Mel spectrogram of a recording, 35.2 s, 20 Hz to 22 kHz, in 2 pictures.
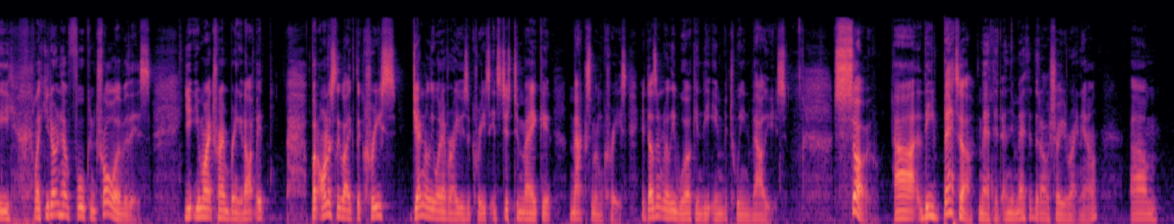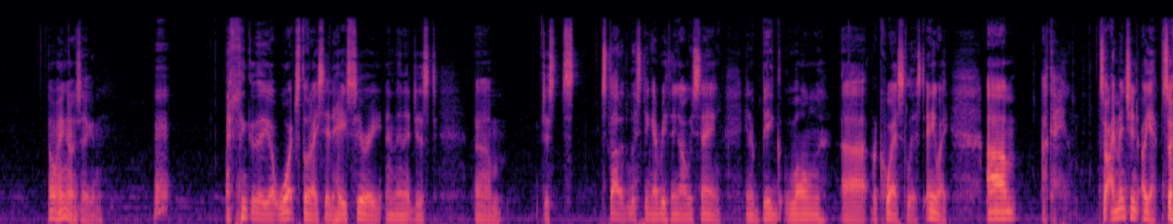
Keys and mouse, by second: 1.8 Tab, 2.5 shift+e, 3.6 Tab, 11.5 shift+e, 13.8 Tab, 15.7 n, 28.3-35.2 drag.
